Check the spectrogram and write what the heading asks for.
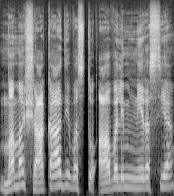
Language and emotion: Sanskrit, neutral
